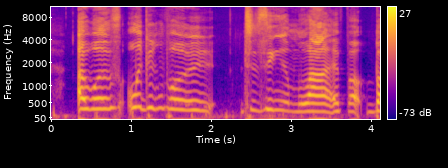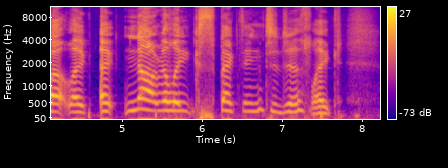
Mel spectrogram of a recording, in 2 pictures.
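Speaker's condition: Cerebral palsy

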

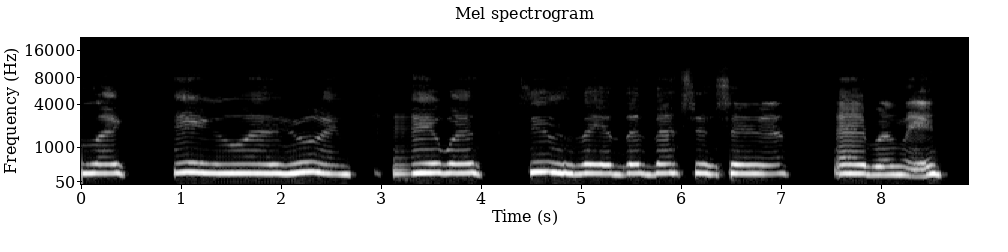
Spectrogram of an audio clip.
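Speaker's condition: ALS; diagnosed as a young woman

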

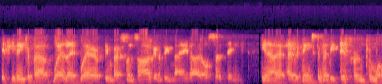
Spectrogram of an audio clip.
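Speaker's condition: No condition

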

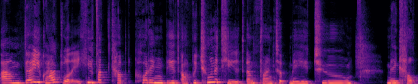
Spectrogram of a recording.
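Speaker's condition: Deafness; relies on lip reading

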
